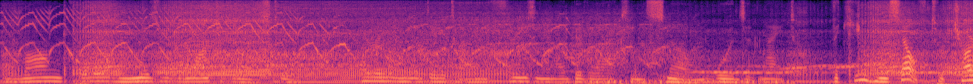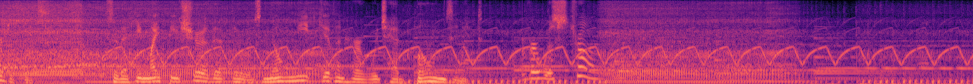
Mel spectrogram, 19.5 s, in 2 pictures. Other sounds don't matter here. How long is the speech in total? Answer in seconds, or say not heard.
16 s.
